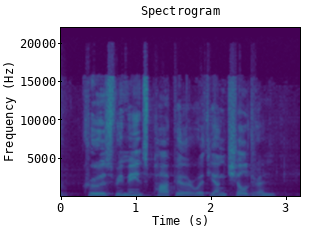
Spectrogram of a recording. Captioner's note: none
